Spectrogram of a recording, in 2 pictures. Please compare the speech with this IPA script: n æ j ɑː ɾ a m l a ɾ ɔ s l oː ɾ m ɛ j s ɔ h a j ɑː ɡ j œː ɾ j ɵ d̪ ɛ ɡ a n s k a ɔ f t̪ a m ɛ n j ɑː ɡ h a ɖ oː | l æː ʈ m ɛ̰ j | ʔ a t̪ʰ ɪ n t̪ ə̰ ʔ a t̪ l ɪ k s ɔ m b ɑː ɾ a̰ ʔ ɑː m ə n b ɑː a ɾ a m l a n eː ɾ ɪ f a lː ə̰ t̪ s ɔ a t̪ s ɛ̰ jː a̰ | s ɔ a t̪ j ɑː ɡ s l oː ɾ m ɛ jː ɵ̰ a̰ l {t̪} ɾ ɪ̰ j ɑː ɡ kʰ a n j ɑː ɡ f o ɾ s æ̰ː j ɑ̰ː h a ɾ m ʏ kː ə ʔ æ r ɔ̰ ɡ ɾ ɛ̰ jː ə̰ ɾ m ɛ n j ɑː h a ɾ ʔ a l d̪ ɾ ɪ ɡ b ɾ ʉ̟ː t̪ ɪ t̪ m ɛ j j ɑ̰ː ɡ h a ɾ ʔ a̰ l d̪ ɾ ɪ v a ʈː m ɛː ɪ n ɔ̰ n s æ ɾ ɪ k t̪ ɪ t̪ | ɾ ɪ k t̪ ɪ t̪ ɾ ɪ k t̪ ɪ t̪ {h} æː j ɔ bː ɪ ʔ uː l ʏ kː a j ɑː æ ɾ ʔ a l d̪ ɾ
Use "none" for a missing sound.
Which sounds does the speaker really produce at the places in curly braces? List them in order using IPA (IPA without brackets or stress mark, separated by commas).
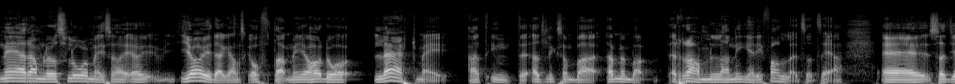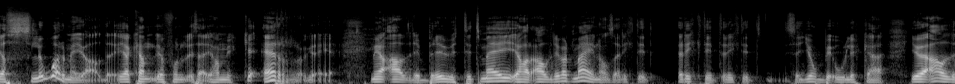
d̪, s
